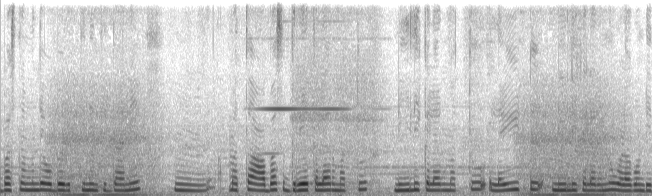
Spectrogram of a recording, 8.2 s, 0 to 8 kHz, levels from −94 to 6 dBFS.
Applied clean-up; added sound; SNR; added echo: none; Mechanisms + Glass; 14 dB; none.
